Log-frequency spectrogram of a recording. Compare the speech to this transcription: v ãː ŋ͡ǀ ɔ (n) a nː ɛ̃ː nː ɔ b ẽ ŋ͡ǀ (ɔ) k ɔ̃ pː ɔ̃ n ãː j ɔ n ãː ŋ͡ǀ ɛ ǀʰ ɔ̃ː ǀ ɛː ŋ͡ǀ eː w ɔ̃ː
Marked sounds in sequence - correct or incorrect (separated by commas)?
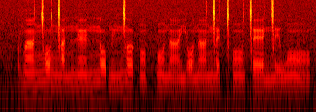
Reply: incorrect, incorrect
